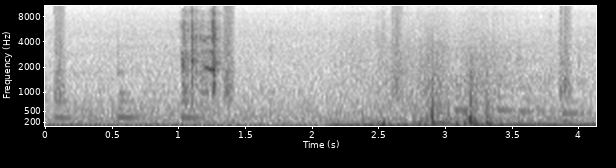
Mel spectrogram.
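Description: Phone camera shutter click about a second in as the delivery photo is taken, with a few lighter clicks later, over background music with a steady low bass.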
